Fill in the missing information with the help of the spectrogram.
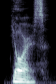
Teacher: So the sound of Z is not as strong or as long as in a word like zero. Instead, it's more like a Z with a little s at the end.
